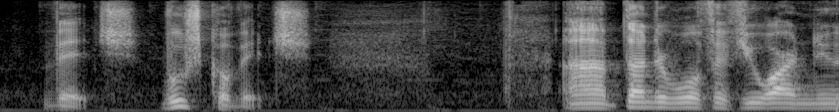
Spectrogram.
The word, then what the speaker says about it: Vušković: It says it's pronounced Vušković.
